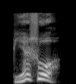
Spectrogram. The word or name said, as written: 别墅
